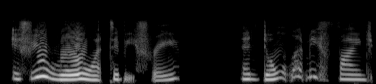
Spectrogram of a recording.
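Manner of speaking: loud, forceful warning; loud threat. Acted. Double warning Winnie not to be found, loudly threatening. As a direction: deliver the threat at full volume. Villain threatens his ex, first take.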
